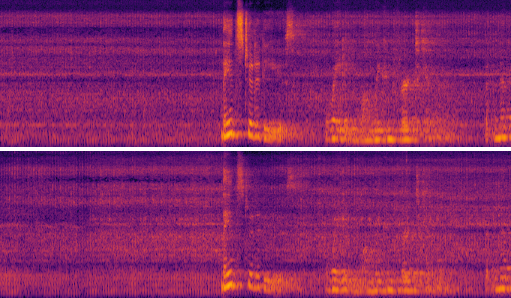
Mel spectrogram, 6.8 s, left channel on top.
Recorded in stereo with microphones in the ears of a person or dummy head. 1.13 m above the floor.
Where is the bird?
I don't hear a bird.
